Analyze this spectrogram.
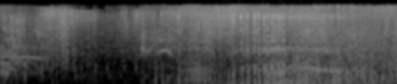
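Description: A motorcycle engine starts and revs up.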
